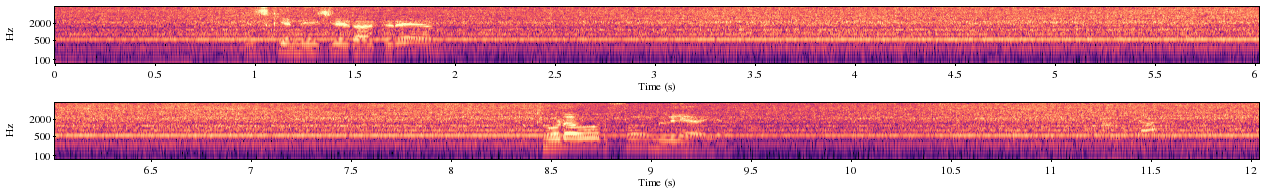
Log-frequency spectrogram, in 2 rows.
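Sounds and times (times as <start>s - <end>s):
car engine idling: 0.0s - 12.0s
radiator fan running: 0.0s - 12.0s.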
